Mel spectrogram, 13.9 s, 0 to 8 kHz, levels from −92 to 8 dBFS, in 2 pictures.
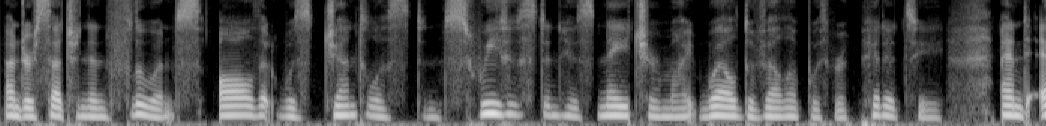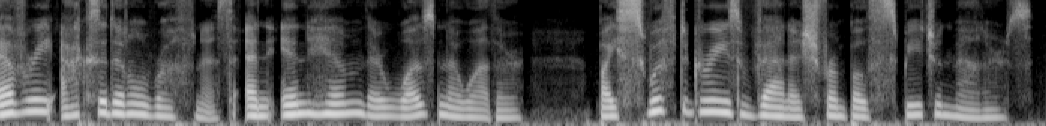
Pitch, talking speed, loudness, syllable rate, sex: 170 Hz, 155 wpm, -19 LUFS, 4.8 syllables/s, female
